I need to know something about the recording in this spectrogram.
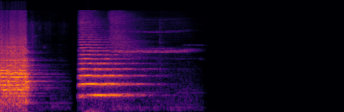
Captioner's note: air Horn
